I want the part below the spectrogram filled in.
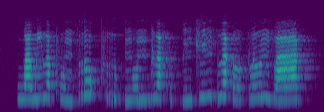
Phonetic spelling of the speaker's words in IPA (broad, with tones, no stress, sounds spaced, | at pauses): w a˦˥ w j ɯ˧ a̯ pʰ o˩˦ m p r ɔ˥˩ ʔ kʰ r u˨˩ k̚ ŋ o˦˥ n d ɯ˧ a̯ h ɯ˨˩ k̚ w i˧ n kʰ l i˥˩ n ʔ ɯ˥˩ a̯ ʔ ɤː˧ k l ɤː˥˩ n b aː˦˥ k̚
